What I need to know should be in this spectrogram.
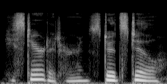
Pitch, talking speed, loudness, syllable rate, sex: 175 Hz, 250 wpm, -16 LUFS, 5.1 syllables/s, female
